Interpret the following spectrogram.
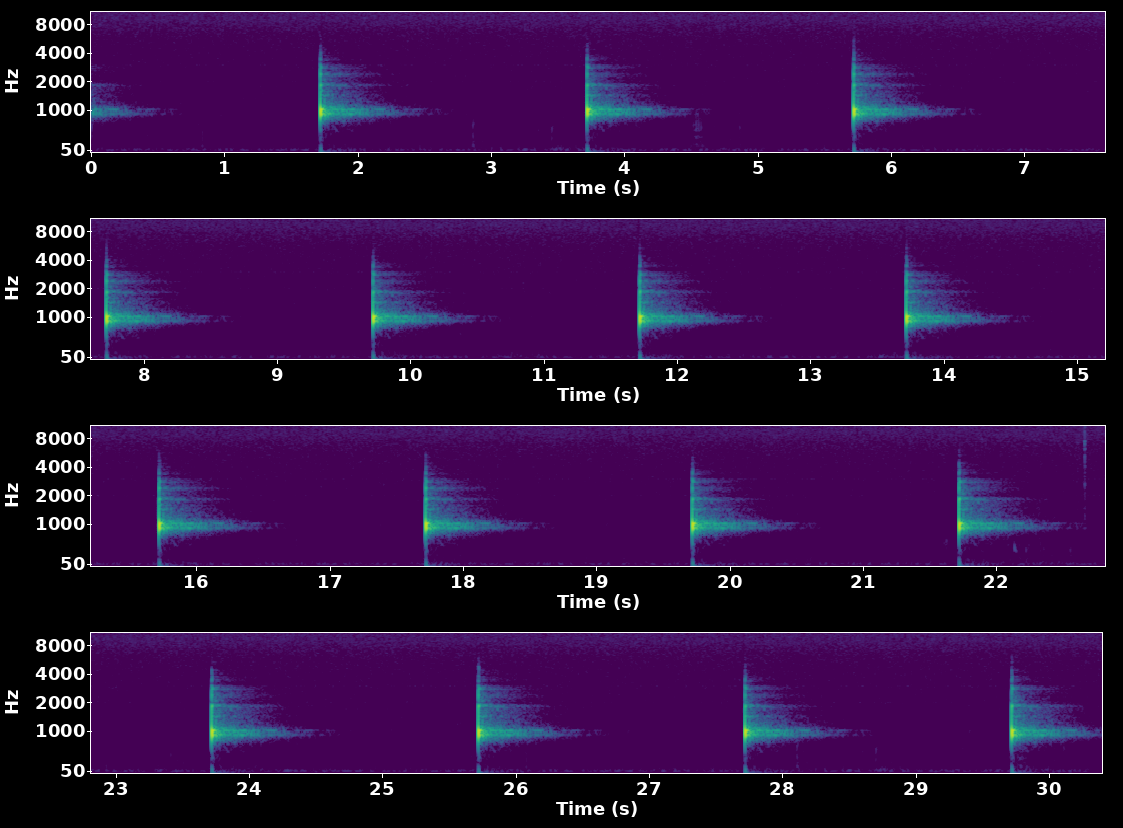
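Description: A short, hollow wood-block-like tick with a brief pitched ring, repeating evenly once every two seconds, like a slow metronome.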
